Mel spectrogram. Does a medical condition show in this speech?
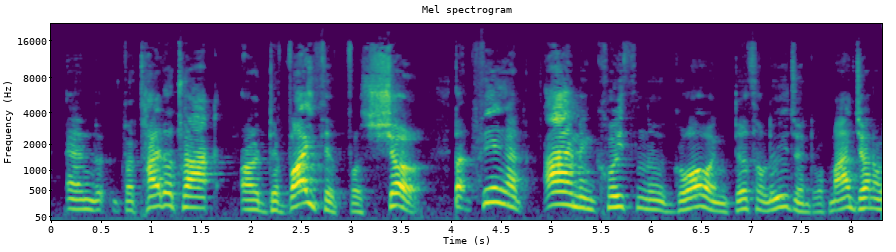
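Yes: cerebral palsy.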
